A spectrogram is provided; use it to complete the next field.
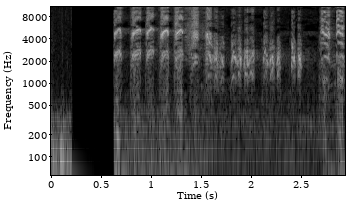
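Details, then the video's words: Greater green leafbird reacting to a recorded master song, singing in rapid harsh bursts of chattering, buzzy notes at a high pitch, delivered in quick succession after a brief silence. "CUCAK IJO Auto JANTROK denger Suara Masteran ini"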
